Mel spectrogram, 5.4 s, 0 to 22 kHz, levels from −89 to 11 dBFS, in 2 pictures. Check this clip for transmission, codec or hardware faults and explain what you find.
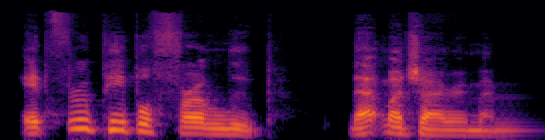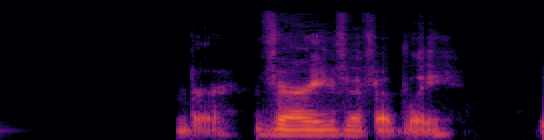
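Yes, there are three faults in this speech clip: a call audio freeze, a skip ahead and a jitter buffer slow-down.

The call audio freeze runs from 2.49 to 3.63 s, right after "much I". The most likely cause is packets held up in transit until the jitter buffer ran dry. The receiver then extended the last sound artificially, and that fill decays into about 0.8 s of silence. When delivery resumes, speech continues exactly where it stopped. Unlike a skip, nothing is lost: about 1.1 s of delay is simply inserted.

The skip ahead comes at 3.99 to 4.02 s. Here a stretch of around 0.7 s of audio was discarded, either in transit or by an overflowing jitter buffer, while newer audio was already queued. Playback leaps forward, and the two sides are butted together with only about 10 ms of fill between them. It is the mirror image of the freeze: there is no pause to hear, but speech is missing and the delay shrinks.

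The jitter buffer slow-down runs from 4.17 to 5.39 s. To rebuild its reserve, the receiver repeated single pitch periods and small pieces of pauses many times over. This adds about 107 ms, so speech plays at roughly 92% speed with sounds drawn out. Pitch stays the same, which separates it from a tape-style slowdown where everything would also drop lower.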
